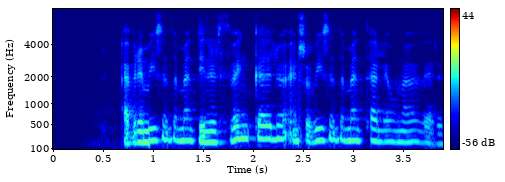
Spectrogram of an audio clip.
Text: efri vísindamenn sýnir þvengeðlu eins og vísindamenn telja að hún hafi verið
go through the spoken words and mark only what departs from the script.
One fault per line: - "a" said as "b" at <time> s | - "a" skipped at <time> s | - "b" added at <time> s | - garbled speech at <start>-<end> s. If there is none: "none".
none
